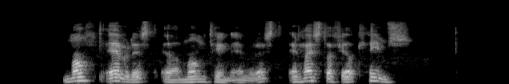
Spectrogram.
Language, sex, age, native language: Icelandic, male, 20-29, Icelandic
